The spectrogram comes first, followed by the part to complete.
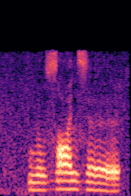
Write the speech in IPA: k u l zˤ əː l z əː

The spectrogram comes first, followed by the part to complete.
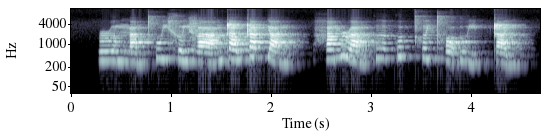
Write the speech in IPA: ɹ ə˨˩ m ŋ a˨˩˨ m t̪ʰ u˧ j x ə˨˩ j v aː˨˩˦ ŋ ʈ a˧˥ w ʈ a˦˥ k̚ j a˨˩ n | h a˧˥ m ɹ a˨˩˨ m k ɨ˧ ə̯ k o˦˥ t̚ t̪ʰ ə˧˥ j t̪ʰ ɔ˨˩˨ ɗ u˨˩˨ j | ʈ a˨˩˨ j

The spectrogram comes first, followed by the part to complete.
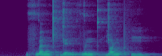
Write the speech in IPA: f w a˦ n t̪ʰ j ɛ̰˨˩ n f w ə˦ n pʰ j ɑ˦ ŋ pʰ i˨˦

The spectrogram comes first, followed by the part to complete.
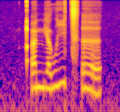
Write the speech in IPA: qʼ ɨ mʲ ɑ w i t͡sʼ ɜ

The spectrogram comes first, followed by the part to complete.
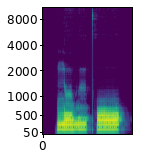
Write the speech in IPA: n ɵ β ʉ pʰ o

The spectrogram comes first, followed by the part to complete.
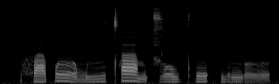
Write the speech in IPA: f a˧˥ p ɤː˥˨ m ɯː˧˥ t̪ʰ aː˥˨ m t͡ɕ oː˧ w pʰ e˧˥ h i˧ ə̯ ŋ ɤː˧˩

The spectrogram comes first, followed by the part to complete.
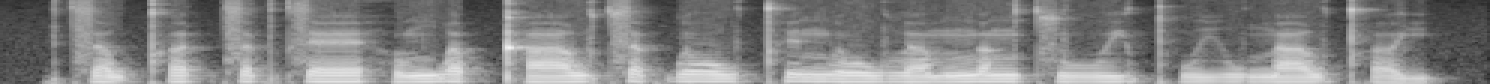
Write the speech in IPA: t͡s ɐ˨˩ w kʰ ɐ˨˥ t̚ t͡s ɐ˧ k̚ t͡s ɛː˧ h ʊ˨˥ ŋ w ɐ˥ p̚ kʰ aː˨˥ w t͡s ɐ˥ k̚ l o˥ w t̪ʰ ɪ˥ ŋ l o˧ w l ɐ˨˧ m ŋ ɐ˥ ŋ t͡s uː˨˧ j kʷʰ iː˨ w n̪ aː˧ w t̪ʰ ɐ˨˩ j

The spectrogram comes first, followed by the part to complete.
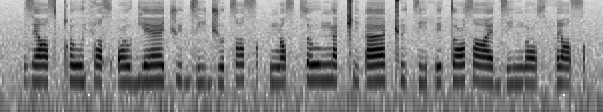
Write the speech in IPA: z æː sˤ ǃ oː fʲ a sˤ ʔ oː ɡʲ æː t͡ʃ y d͡z i d͡ʒ o t͡s i sˤ | ŋ ɛ sˤ t͡s oː ŋ a ǁ i ʔ aː ǁ y t͡s i h e t ɔ sˤ æː d͡z i ŋ oː sˤ h i sˤ

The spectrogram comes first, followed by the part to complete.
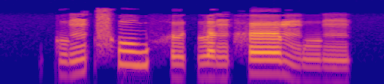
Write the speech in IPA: k ʊ˨˧ ŋ t͡sʰ o˥ w h ɵ˧ t̚ l ɐ˧ ŋ h œː˥ m ʊ˨ ŋ

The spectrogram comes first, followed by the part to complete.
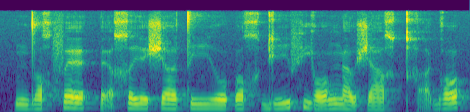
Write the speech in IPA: n d ɔ χ f ɛ | ɛ̰ χ i e̯ ʃ ɐː t iː o̯ ʔ o χ ɡ iː f j ɔ ŋ a o̯ ʃ aː χ qʰ a̰ ɡ ɔ

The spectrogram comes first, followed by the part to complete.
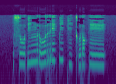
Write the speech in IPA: s oː˨ ɗ i˨˦ ŋ ʊ˦ ɾ oː˨˦ r e˦ k͡p i˦ k i˨ kʼ ʊ˨ ɾ ɔ˨ k eː˨

